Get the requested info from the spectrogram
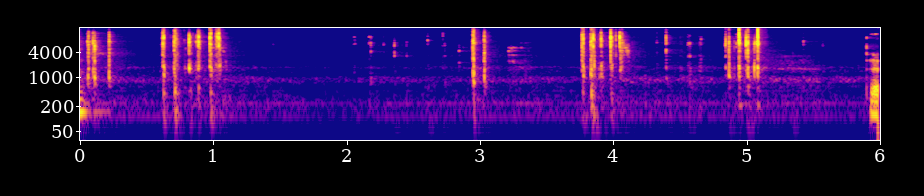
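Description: Computer keyboard typing in a few short bursts of keystrokes, with quiet gaps between them.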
